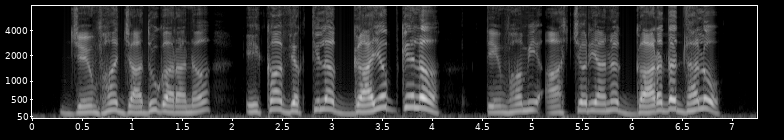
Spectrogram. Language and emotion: Marathi, surprised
